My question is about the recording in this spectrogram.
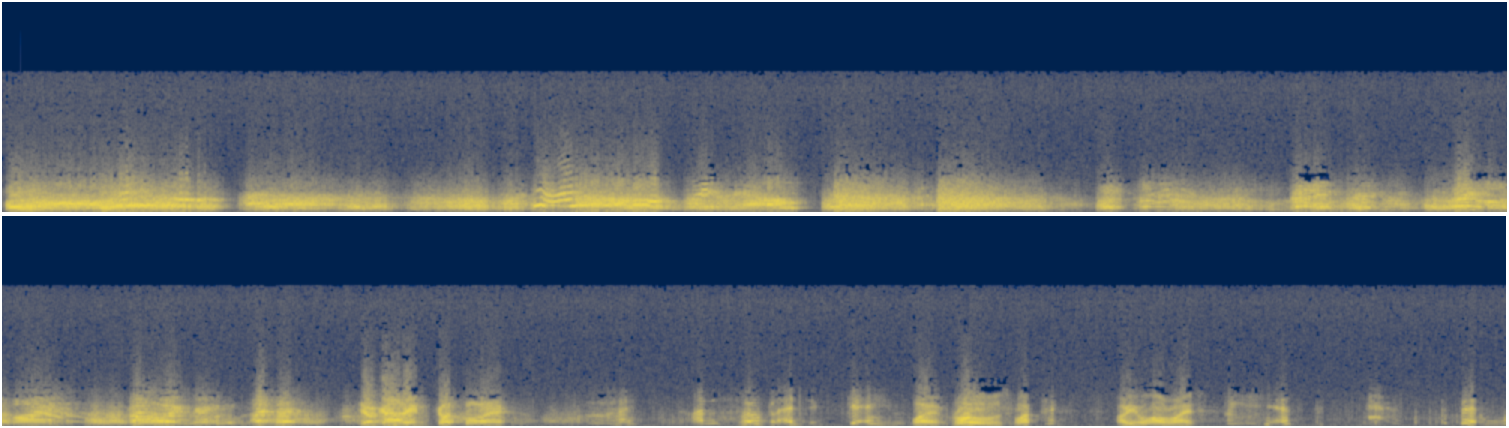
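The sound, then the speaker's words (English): A huge dog, King, and a wolf fight in the darkness, King hurtling for the wolf's throat, snarling and growling ferociously in a loud, frantic tangle broken by sharp bursts. After the fighting fades, a man starts speaking. “But at that moment, another gray form sprang from the darkness as the huge body of King hurtled straight for the wolf's throat.”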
